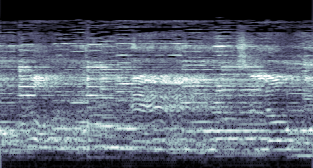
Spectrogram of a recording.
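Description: A man singing a tango into a microphone over musical accompaniment, holding long notes.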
